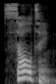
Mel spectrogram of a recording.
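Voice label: "salting", British English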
